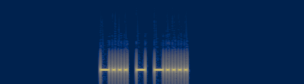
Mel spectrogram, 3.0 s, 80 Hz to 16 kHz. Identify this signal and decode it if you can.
Morse code, heard as a keyed tone, about 40 wpm, 700 Hz. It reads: BT6
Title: All Cut Numbers - 3-Digit 40wpm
